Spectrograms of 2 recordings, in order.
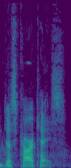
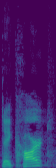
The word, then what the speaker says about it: Descartes: my buddy did and pronounced his name disc our case and it went through me it went through me like a dose of salts and I said you mean Descartes Rene Descartes he said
